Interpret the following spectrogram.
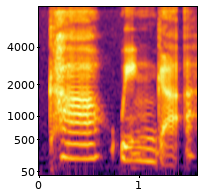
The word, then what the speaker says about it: Cahuenga: The sole relic of this valiant people is its name which has descended to the town of Kena pronounced Ka Winga with the accent on the wing.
